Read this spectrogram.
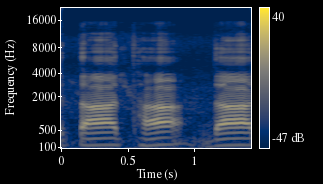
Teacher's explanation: दंत से यानी कि ऊपरी दांतों के निकट से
